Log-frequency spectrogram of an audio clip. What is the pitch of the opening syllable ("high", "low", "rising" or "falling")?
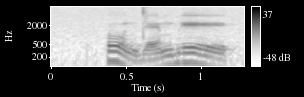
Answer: falling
